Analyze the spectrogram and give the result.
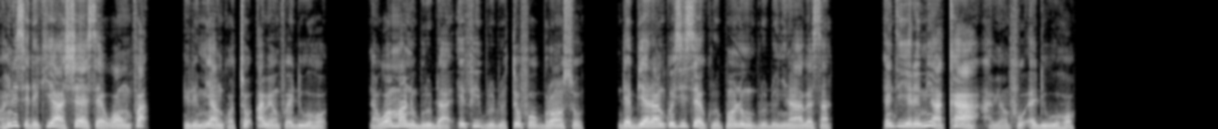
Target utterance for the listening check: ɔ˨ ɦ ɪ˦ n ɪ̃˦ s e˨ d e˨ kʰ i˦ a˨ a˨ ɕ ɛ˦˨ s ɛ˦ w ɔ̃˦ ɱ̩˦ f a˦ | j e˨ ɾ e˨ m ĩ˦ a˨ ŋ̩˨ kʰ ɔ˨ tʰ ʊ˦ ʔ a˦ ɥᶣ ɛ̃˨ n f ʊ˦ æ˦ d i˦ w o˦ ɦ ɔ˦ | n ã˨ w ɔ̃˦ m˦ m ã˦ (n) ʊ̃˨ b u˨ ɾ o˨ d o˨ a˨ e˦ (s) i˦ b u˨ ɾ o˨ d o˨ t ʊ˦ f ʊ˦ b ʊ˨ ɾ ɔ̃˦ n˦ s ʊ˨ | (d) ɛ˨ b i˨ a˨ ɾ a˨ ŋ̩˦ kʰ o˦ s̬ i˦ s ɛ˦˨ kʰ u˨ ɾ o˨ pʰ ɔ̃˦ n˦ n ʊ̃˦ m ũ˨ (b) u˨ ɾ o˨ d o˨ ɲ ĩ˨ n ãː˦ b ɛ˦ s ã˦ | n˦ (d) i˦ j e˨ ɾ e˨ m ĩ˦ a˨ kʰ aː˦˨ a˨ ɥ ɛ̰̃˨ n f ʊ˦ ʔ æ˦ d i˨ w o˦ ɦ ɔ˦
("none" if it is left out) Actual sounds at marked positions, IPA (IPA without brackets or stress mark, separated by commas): n, f, d, b, t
